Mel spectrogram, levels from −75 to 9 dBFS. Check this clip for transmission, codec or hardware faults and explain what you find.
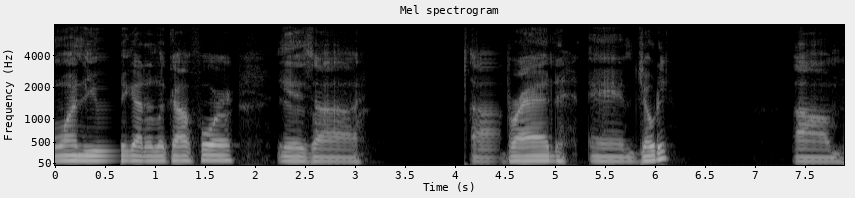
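Two gaps in transmission stand out, both heard as the likely long network dropout, carried over a G.722 call path whose sound stops at 8 kHz.

At 0.44 to 0.69 s, just before "got to look out", and again at 4.29 to 4.49 s, the sound smears into a fading buzz for about 0.2 s and then resumes with that stretch missing. The receiver is filling lost packets by extending the last sound. Unlike a brief packet-loss click or a codec glitch, each smear lasts a couple of tenths of a second, and nothing comes back to replace the missing audio.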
